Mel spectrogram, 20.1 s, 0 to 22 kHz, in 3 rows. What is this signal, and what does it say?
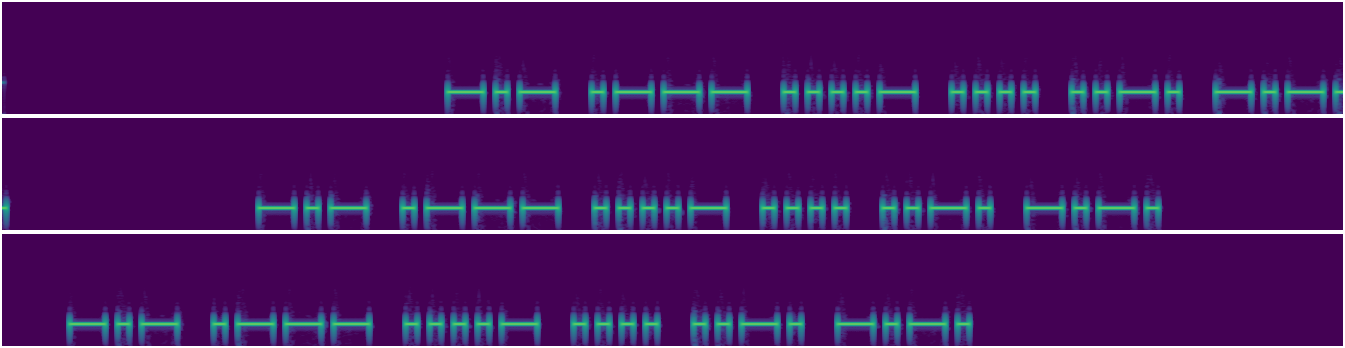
Morse code, heard as a keyed tone, about 21 wpm, 700 Hz. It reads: KJ4HFC KJ4HFC KJ4HFC
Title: USA Call Signs - 6 Characters - Repeated 3x - 20wpm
